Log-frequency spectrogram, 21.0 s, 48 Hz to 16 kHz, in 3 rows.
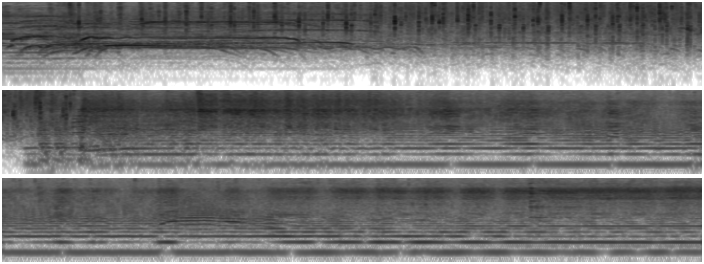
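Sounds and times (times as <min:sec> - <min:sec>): bending electric guitar notes: 0:07.2 - 0:21.0
rock band droning chord: 0:07.2 - 0:21.0.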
